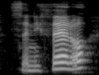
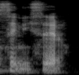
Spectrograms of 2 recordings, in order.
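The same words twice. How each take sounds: First: The c's have a sound different from s. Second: The c's are pronounced as an s sound. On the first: The speaker calls it right. "lo que debería ser cenicero" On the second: The speaker calls it wrong. "lo pronunciamos como cenicero"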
